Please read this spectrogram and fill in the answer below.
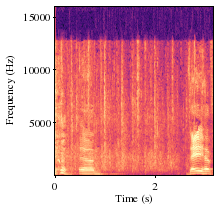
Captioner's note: applause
